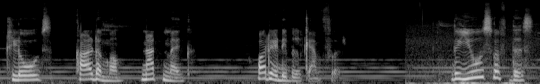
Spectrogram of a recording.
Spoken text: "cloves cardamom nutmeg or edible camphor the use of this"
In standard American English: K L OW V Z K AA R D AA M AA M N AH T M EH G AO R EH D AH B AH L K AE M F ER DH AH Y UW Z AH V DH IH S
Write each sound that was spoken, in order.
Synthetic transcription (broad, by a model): K L OW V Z K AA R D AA M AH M N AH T M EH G AO R EH D AH B AH L K AE M F ER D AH Y UW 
